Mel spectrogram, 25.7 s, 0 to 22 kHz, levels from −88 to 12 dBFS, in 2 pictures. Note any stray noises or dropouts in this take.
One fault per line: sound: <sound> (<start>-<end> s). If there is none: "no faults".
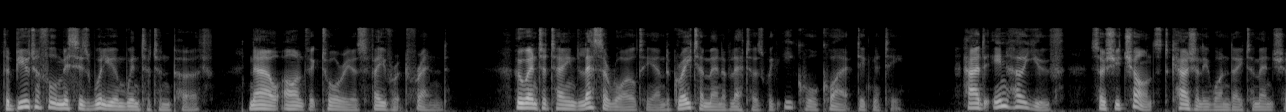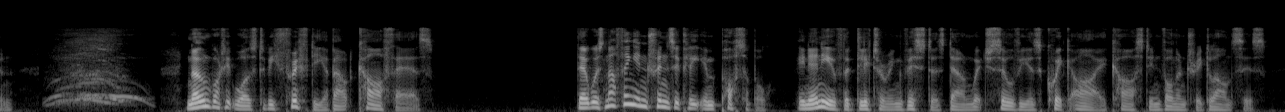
sound: breath (13.3-14.4 s)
